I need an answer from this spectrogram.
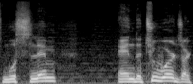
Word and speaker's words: Muslim: It's not Islam, it's Islam. And it's not Muslim, it's Muslim.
